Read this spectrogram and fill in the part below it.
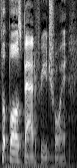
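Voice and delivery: ordinary talk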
